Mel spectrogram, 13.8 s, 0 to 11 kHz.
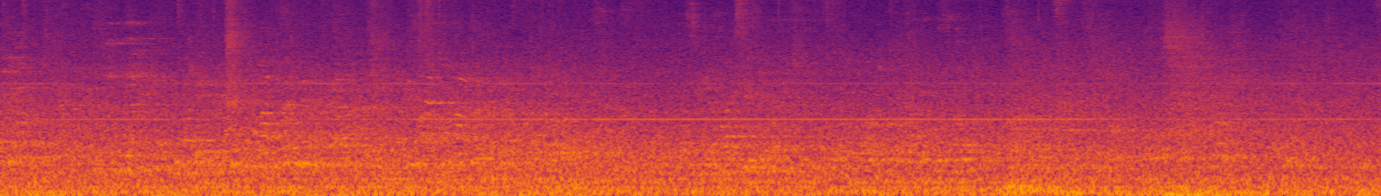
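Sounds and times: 
urban airport interior ambience: 0:00.0 - 0:13.8.

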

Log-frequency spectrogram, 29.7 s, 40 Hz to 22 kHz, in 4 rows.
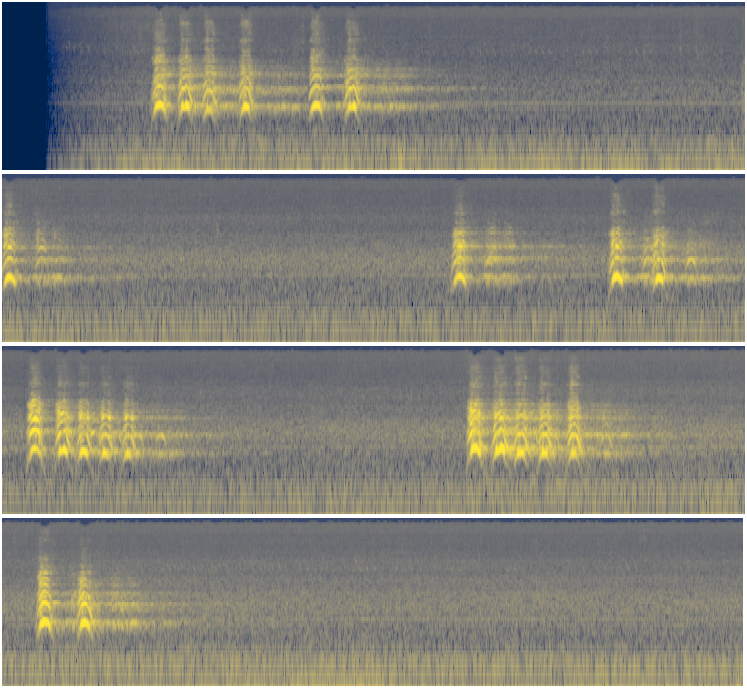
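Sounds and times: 
dogs: 0:01.5 - 0:04.4, 0:07.4 - 0:08.6, 0:11.9 - 0:17.1, 0:19.5 - 0:21.5, 0:22.6 - 0:24.2.

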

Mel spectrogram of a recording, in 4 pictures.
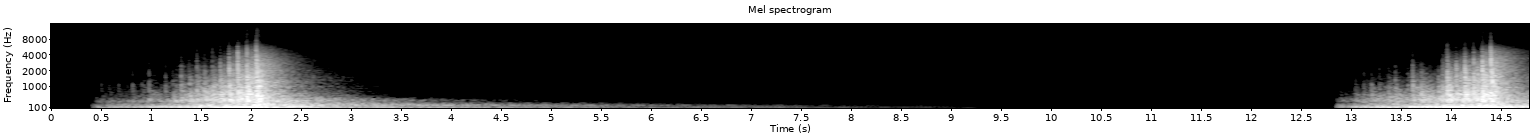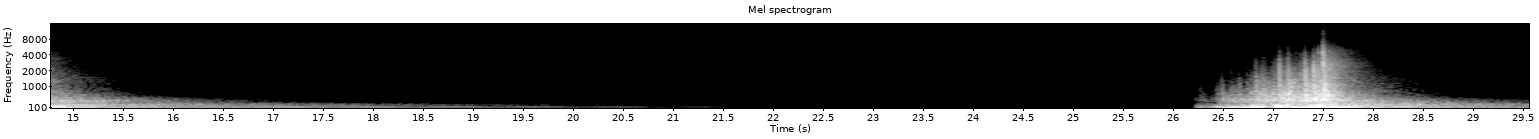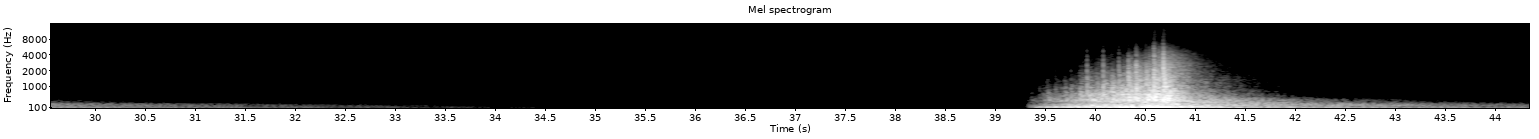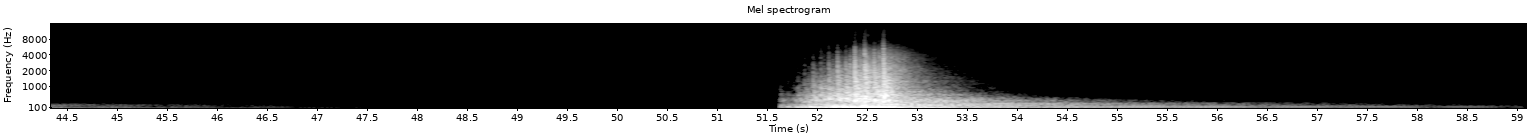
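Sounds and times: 
40 inch concert bass drum roll with soft beater: 0:00.6 - 0:06.0, 0:13.1 - 0:17.8, 0:26.4 - 0:31.4, 0:39.5 - 0:44.8, 0:51.7 - 0:57.2.

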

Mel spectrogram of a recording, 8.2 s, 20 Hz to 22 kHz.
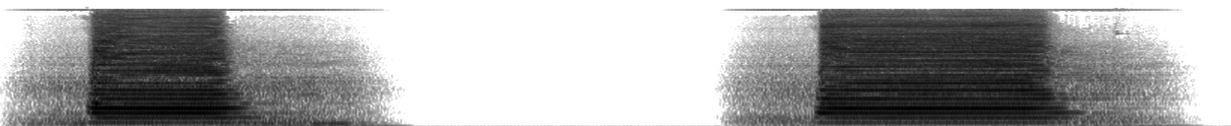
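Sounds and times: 
marine tugboat horn blast: 0:00.5 - 0:01.9, 0:05.4 - 0:07.6.

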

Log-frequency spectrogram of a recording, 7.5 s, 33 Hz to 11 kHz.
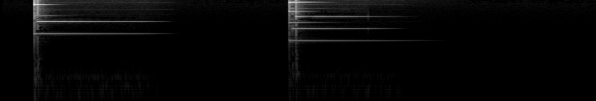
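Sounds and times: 
small cartoon bell ding: 0:00.4 - 0:01.9, 0:03.6 - 0:04.9.

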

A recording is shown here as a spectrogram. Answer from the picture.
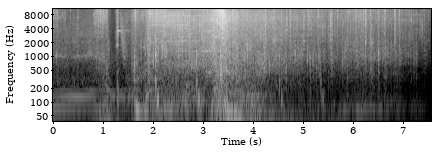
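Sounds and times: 
ice spell hailstorm barrage damage effect: 0:00.8 - 0:07.5.

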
